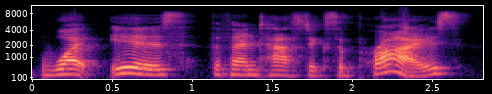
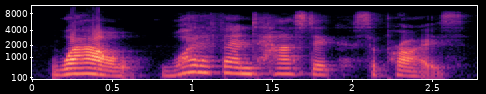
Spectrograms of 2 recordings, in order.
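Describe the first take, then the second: First: "What is the fantastic surprise?" asked slowly with a rise on the end; a genuine curious question, rising; questioning tune. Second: A loud burst on "Wow", then "what a fantastic surprise" falling; exclaiming. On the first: Teacher showing a real question, rising. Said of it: "I'm not asking". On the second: Teacher showing an exclamation, delighted. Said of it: "I'm exclaiming". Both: Shown as a demonstration.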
